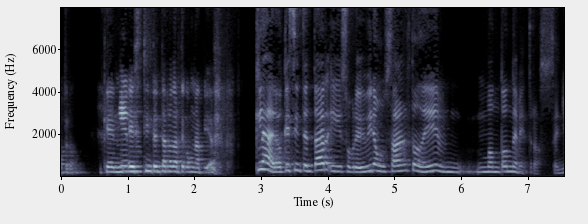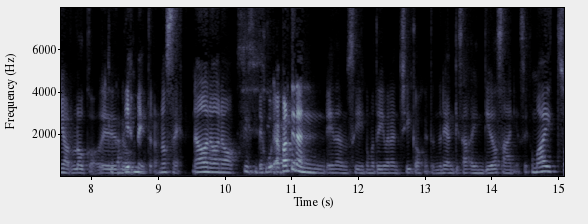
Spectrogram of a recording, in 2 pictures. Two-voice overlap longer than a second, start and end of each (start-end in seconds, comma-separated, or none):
none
